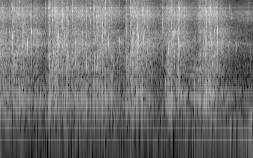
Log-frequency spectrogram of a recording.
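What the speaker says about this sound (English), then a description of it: "Scout clap goes." Assembly audience performs a scout clap, a burst of rhythmic hand claps in a few grouped waves from a crowd, moderately loud and fairly close, with no voices over it.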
